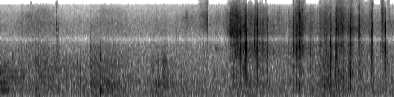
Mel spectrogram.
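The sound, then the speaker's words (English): Crisp crinkling of a green and white U.S. paper banknote, starting with faint scattered rustles and building to a run of sharper, louder crackles in the second half, with no voices. “Green and white paper for us in the U.S., right?”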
